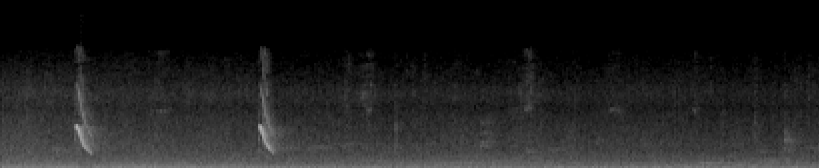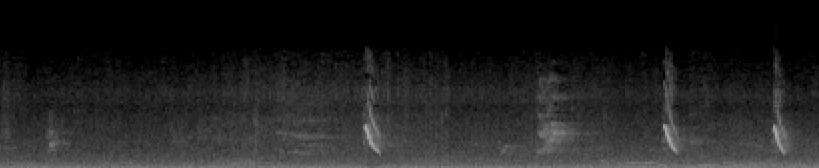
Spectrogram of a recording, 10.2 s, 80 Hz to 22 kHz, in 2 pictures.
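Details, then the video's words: Prenjak lumut, a prinia, recorded on a Leica V-Lux (Typ 114), calling sharp, high piw notes that drop quickly in pitch, scattered singly and in loose pairs over ten seconds against a steady faint hiss. "Burung prenjak lumut piw piw piw"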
